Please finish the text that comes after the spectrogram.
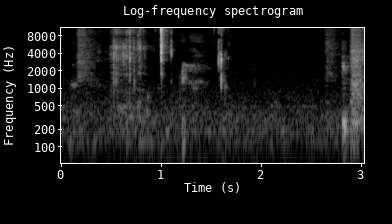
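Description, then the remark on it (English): Quiet mouth sounds of someone sipping an American pale ale brewed with Zeus hops and unfiltered water from the Cache La Poudre River: a few wet slurps and lip smacks spread over a few seconds, with no talking. “I like it. Sips.”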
